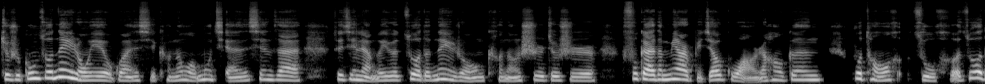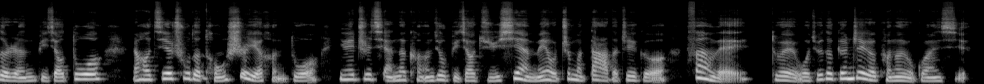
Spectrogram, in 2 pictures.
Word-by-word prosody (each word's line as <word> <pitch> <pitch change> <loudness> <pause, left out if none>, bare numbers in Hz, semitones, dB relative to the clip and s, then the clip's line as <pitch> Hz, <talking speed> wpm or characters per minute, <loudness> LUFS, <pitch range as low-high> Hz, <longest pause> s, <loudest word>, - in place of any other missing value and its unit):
就 230 - +1
是 215 -1 0
工 270 +5 +5
作 295 +1 +4
内 335 0 +7
容 190 -7 +4
也 190 - -1
有 180 -3 +2
关 180 -1 -2
系， 185 - -6
可 180 - -9
能 195 +4 -2
我 180 -3 -2
目 215 +4 -1
前 175 -4 -3
现 220 +2 -2
在 195 -3 0 0.3
最 225 - -2
近 215 0 0
2 180 -4 +1
个 180 - -2
月 195 +1 +1
做 220 +4 +2
的 195 - 0
内 225 +2 +1
容 170 -2 -2
可 - - -10
能 160 - -1
是 195 +1 -2
就 190 0 0
是 170 -2 -3 0.2
覆 260 - -1
盖 240 -3 +7
的 225 - +1
面 235 +2 +5
儿 220 -2 +3
比 - - -7
较 210 +2 +2
广， 165 - -2
然 165 - -3
后 200 0 -4
跟 210 +2 -1 0.3
不 265 - +4
同 200 -5 -1
合 200 - -15
组 185 -4 -1
合 - - -3
作 295 +7 +4
的 200 -8 +3
人 170 0 0
比 170 -3 -6
较 170 0 0
多， 240 +2 +3 0.3
然 195 - -2
后 220 0 +2
接 260 +5 +4
触 270 +1 -1
的 220 -5 +2
同 165 +4 -3
事 260 +3 +2
也 175 -5 +3
很 265 - -6
多。 170 -6 -2 0.2
因 230 - -2
为 230 - 0
之 235 +1 -2
前 185 -6 -2
的 200 - -1
可 - - -8
能 170 - -1
就 210 +3 0
比 195 - -6
较 170 0 -2
局 165 +1 -6
限， 240 0 +3
没 170 +2 -1
有 195 -4 +1
这 250 - -4
么 205 -4 0
大 200 0 -2
的 - - -5
这 195 -2 -3
个 170 -2 -2 0.2
范 275 - +2
围， 250 +7 -3 0.2
对， 190 -6 0
我 175 +2 -2
觉 220 +6 -3
得 255 +1 +3
跟 265 +1 +5
这 275 -1 +4
个 200 -4 +2
可 175 - -5
能 175 +1 +1
有 155 -3 -1
关 160 0 -3
系。 160 - -7
200 Hz, 290 characters per minute, -20 LUFS, 175-230 Hz, 0.3 s, 内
